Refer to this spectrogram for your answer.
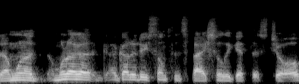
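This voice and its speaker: A man speaks with a Northern Irish accent. His pace is very fast. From Northern Ireland, Omagh. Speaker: graphic designer, branding. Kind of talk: podcast interview.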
